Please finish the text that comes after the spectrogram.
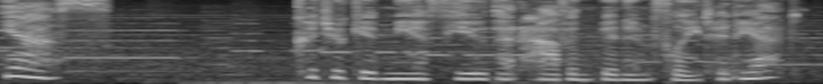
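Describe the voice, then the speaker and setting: A woman playing a serene, playful young moon goddess in a video game, gentle, polite and airy in delivery. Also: mid-range voice, measured pace, natural voice. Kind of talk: soft video game voice acting. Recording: game audio with background music.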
